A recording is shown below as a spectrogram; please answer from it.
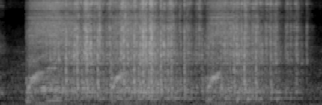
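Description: A sewing machine slowly stitches a hook-and-eye strip in a V shape, whirring in three short, close runs after a brief quiet start.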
